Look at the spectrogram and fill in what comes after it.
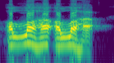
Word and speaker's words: Allaha Allaha: Allaha Allaha. Ini bacanya dengan nasab. Namanya di nahwu namanya tahdzir.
